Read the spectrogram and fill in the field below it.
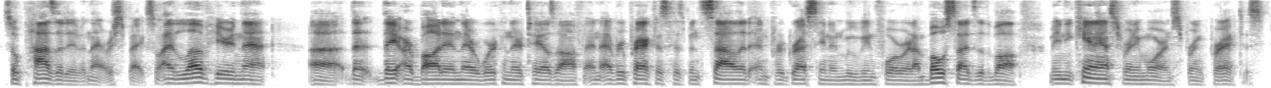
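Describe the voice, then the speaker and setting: A man's voice: low voice, steady tone, fairly quick, a bit bright. A middle-aged man hosting a sports podcast, an eager fan talking in a loose, casual way with plenty of filler uhs.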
